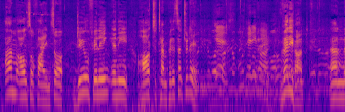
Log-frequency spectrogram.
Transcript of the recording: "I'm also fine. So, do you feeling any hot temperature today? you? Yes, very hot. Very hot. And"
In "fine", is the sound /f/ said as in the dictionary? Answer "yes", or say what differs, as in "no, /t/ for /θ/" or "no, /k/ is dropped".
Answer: yes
